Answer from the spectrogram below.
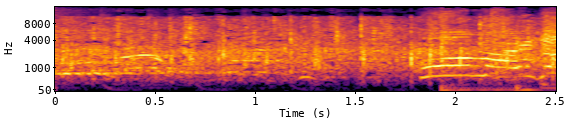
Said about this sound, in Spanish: Un aplauso, por supuesto, gracias.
